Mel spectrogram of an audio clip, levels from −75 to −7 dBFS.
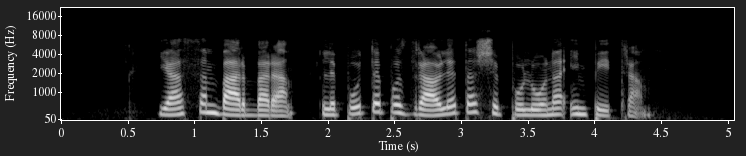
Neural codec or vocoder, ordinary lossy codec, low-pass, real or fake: none; Opus, 32 kbps; 7.2 kHz; real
